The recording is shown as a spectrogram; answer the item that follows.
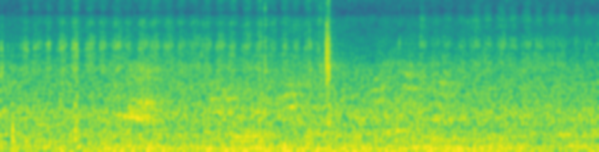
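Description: Faint scratching of a pen drawing strokes on paper, with one sharp click about two and a half seconds in.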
